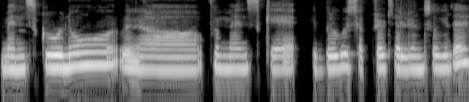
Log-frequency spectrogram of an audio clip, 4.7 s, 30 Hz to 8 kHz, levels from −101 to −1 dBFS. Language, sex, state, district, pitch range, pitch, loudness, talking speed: Kannada, female, Karnataka, Mysore, 185-200 Hz, 190 Hz, -25 LUFS, 125 wpm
